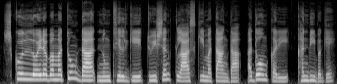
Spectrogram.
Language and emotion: Manipuri, neutral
